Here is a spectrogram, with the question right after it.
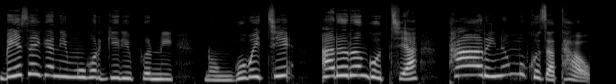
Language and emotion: Bodo, surprised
